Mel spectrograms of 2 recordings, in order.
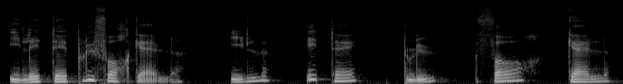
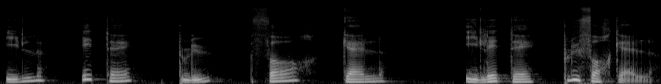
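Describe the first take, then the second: No difference in how they are said.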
